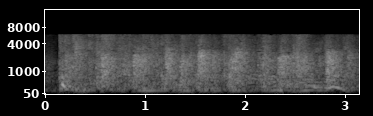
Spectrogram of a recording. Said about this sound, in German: Und ich glaube, das ist in unserer heutigen Zeit ein Applaus wert.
